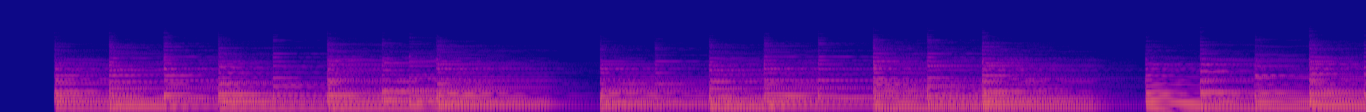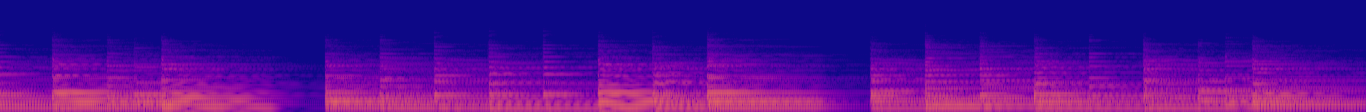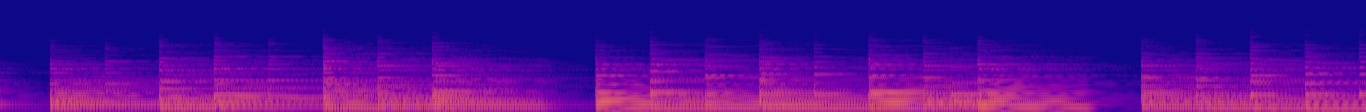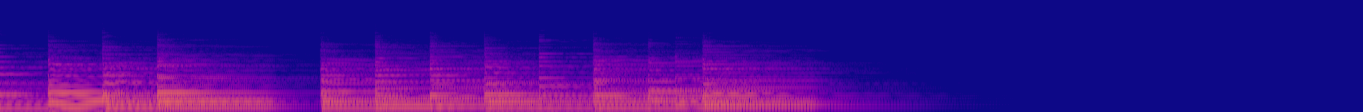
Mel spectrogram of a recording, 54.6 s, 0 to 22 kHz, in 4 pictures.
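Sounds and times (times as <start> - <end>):
piano version of a piece: 0.5 - 50.2.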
